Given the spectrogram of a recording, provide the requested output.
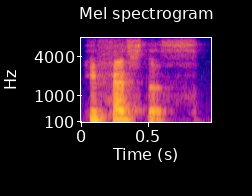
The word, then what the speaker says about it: Hephaestus: or called Hesphasius, that's how you say it in the Greek way, and the god of fire. And he's an amazing god. He's not really talked about much. – Some people pronounce it Hephaestus. – Thank you. Okay, that's very much better.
